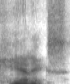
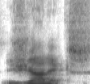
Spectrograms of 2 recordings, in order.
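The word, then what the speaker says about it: Canik: I like Canics, Janix, if you wanted to say it correctly.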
